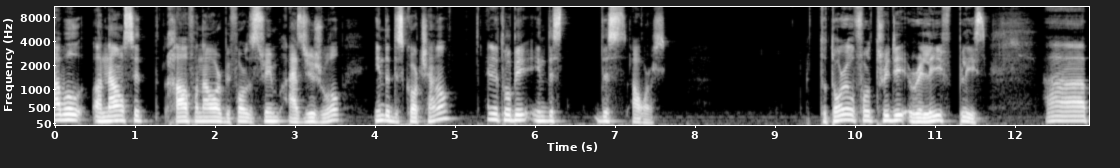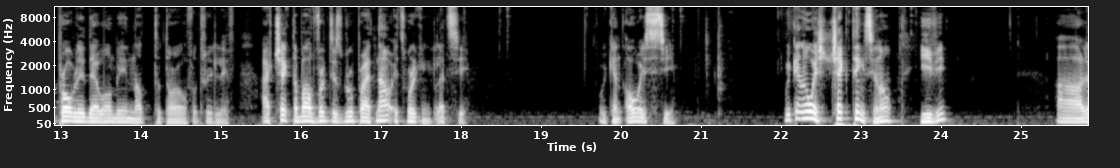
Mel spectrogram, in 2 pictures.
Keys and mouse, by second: 20.9 ctrl+space.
